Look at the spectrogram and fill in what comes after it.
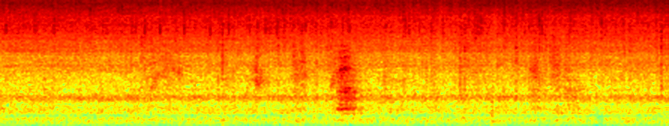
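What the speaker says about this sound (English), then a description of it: "You can see my zucchini sizzling away there." Constant crackling sizzle of zucchini frying in hot oil in a pan, close up, with a few light clinks of a utensil stirring.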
